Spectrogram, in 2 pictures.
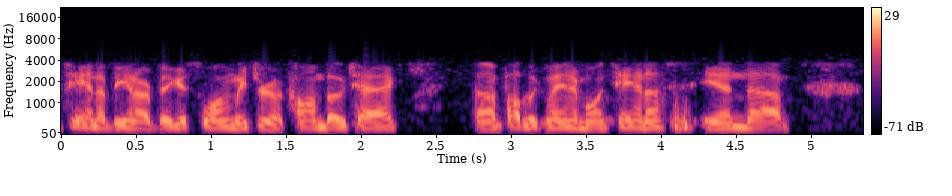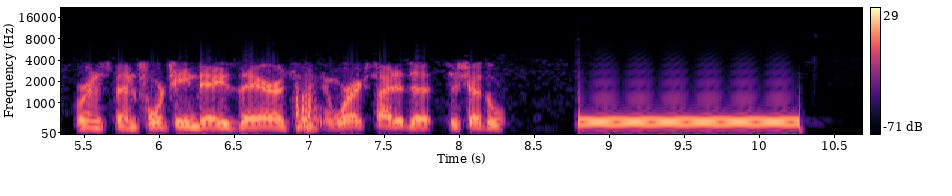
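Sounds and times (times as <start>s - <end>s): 
speech: 0.0s - 9.3s
steady electronic telephone ring: 8.8s - 10.3s.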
